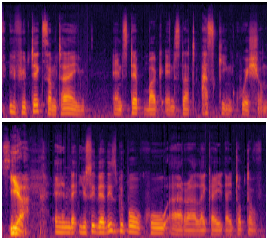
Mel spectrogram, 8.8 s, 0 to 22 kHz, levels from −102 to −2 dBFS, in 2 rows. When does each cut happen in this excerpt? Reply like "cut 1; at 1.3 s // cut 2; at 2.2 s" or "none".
none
